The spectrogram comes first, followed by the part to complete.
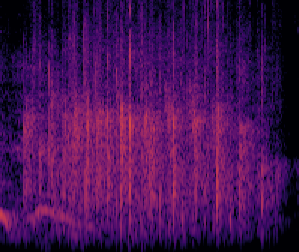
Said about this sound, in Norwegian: Gi han en applaus.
